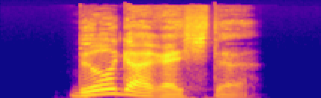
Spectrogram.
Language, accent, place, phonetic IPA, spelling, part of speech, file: German, Germany, Berlin, [ˈbʏʁɡɐˌʁɛçtə], Bürgerrechte, noun, De-Bürgerrechte.ogg
- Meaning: nominative/accusative/genitive plural of Bürgerrecht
